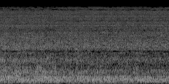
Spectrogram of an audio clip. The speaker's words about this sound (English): There's a Jeep rolling up, stopping to make some lunch. Yeah, been on single track for a little while, or was anyway. It's a really nice Jeep. You hear him crossing the creek there.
